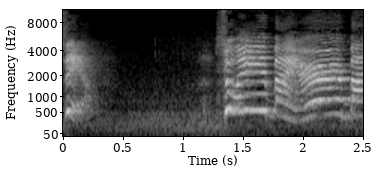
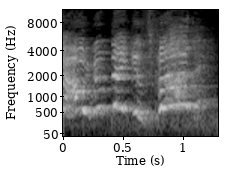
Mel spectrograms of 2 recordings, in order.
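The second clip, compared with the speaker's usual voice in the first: much higher, quick and sneering; mocking high voice; 10 semitones higher, faster than usual. [name] taunting snickering Mama June in a high mocking voice.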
